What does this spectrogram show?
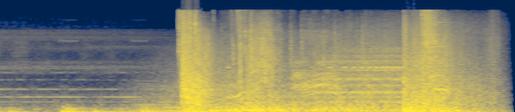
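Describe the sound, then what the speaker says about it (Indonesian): A grenade explodes in an action film: a sudden loud boom breaks a quiet, tonal stretch, and rumbling debris follows. A second heavy blast comes a couple of seconds later, then the noise fades abruptly. "si pembunuh bayaran pun langsung menyiapkan granat untuk dilemparkan ke arahnya"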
